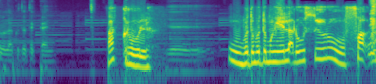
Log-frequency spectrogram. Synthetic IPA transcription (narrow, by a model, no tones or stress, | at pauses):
fakɾul | ubət̪̬ubət̪̬uməŋelaʔdosət̪ufak̚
